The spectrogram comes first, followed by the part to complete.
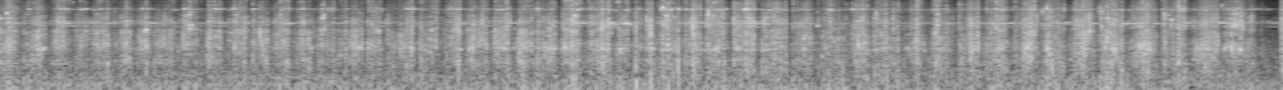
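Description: Garden Weasel rotary cultivator rolled back and forth over turf, its metal star tines clicking and rattling steadily as they work grass seed into the soil.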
